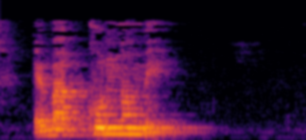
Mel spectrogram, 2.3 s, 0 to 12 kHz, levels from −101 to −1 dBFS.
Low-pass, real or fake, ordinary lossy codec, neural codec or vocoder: 7.2 kHz; real; MP3, 32 kbps; none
